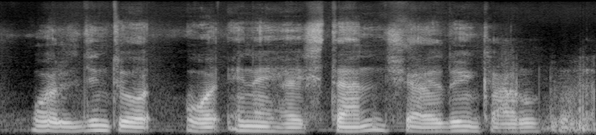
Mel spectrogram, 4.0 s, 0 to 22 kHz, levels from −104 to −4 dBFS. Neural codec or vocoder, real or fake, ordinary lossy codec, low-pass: vocoder, 44.1 kHz, 128 mel bands, Pupu-Vocoder; fake; none; none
